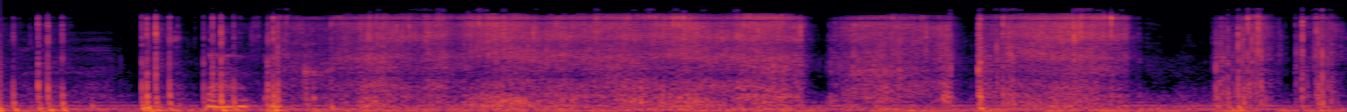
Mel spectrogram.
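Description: Long dark nails scratch and tap across the face and sealed top edge of a white, bubble-textured plastic poly mailer lying flat. A steady, bright crinkling scrape fills most of the clip, with short sharp taps near the start and end.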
